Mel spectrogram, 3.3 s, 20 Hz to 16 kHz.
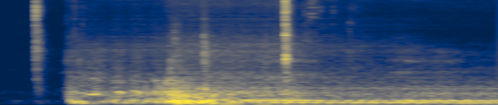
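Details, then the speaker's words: Car that makes a strange starter noise at startup below about 2–3°C, here started at about 10°C before starter removal: brief jingle, then it cranks, fires at once and settles into a steady idle; normal start. "et non elle n'a pas fait le bruit elle démarre tout à fait normalement il y a pas de souci"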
